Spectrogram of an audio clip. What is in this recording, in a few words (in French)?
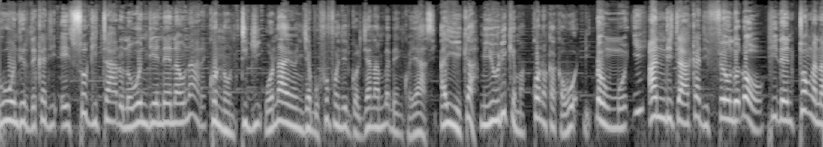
SPOT EBOLA 2 HOMME POULAR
